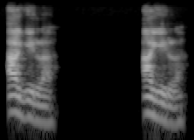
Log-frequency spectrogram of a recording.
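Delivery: águila with the first a stressed. Shown as a demonstration. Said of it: "Dónde ejerce la mayor fuerza de voz".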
